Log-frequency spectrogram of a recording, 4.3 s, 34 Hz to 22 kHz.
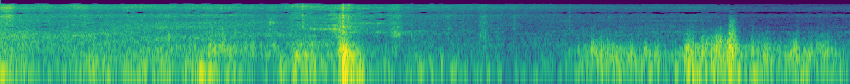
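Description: A car door on a 2019 Honda Civic shutting with one sharp thump a little under two seconds in, over a low wind rumble on the phone microphone; a few softer bumps follow near the end.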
